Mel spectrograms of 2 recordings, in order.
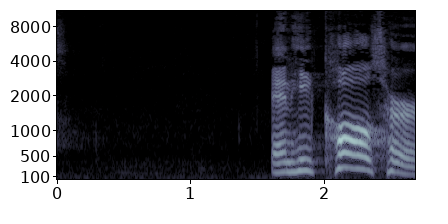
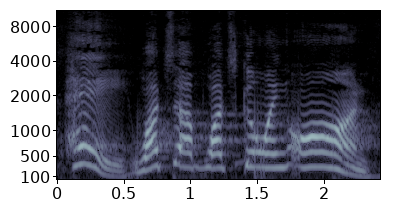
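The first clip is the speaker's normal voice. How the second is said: mock complaint; 6 semitones higher than usual. Sibling complains about doing all the work, mock whine. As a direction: whine that you're the only one working. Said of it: "there's always this".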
